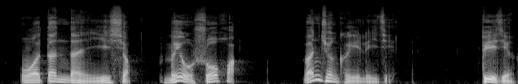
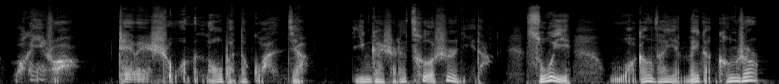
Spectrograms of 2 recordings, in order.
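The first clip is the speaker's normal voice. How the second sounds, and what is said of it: Whispering close to the ear. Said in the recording (Chinese): “凑到我耳边小声的说了句”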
